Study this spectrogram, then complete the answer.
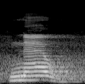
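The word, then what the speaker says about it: knave: नैव, ये भी है, नैव मीन्स क्या होता है, नौसिखिया होता है, काफ़ी इम्पॉर्टेंट है, इसमें भी के लेटर साइलेंट है।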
